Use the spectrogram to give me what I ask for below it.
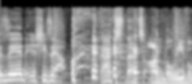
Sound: laughs

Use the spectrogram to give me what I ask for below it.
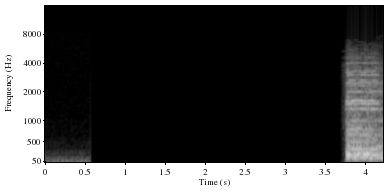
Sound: silence

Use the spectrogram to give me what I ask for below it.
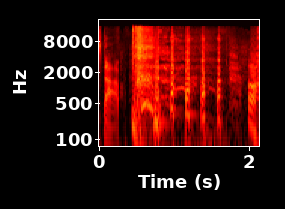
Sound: laugh

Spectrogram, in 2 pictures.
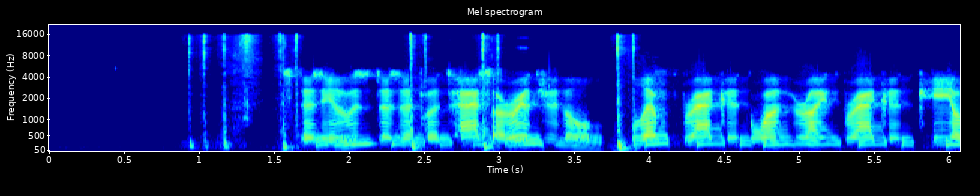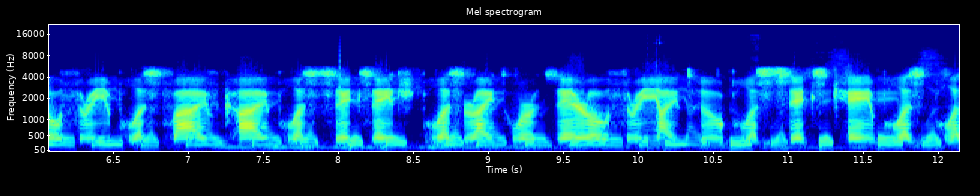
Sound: text-to-speech reader reads texts

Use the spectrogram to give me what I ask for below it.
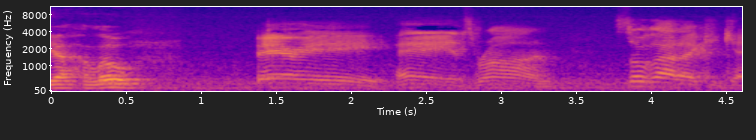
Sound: on phone

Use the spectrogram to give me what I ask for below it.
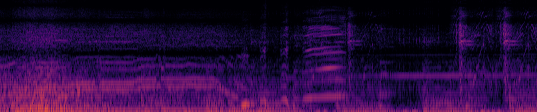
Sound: giggling

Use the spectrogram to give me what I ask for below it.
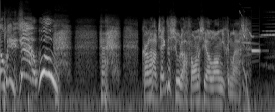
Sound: heavy breathing

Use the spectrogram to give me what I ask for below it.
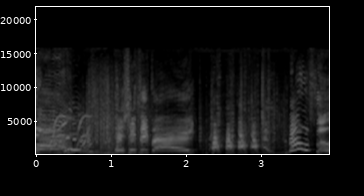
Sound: speaking gibberish

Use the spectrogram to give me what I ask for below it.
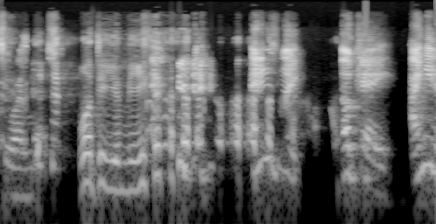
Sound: laughs

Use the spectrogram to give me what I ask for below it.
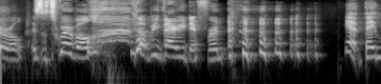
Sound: giggles

